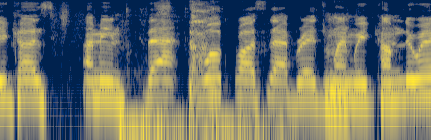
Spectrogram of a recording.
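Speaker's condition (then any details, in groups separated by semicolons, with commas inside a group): ALS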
